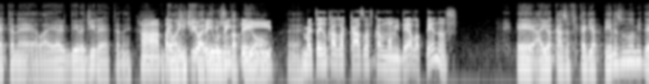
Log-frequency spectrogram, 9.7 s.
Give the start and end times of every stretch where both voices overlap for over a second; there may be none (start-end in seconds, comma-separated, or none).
2.4-4.1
